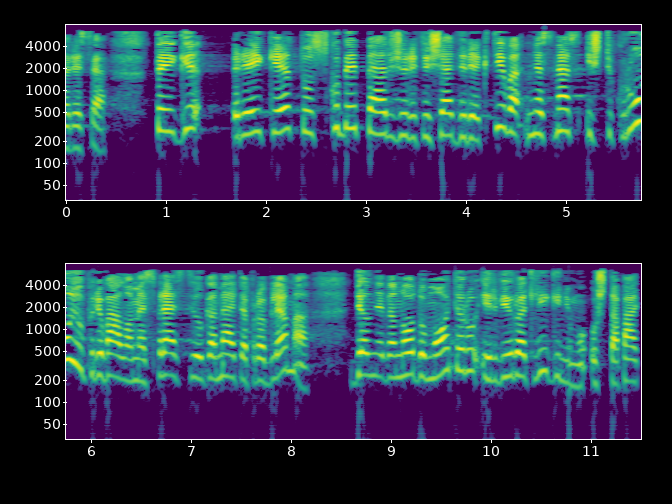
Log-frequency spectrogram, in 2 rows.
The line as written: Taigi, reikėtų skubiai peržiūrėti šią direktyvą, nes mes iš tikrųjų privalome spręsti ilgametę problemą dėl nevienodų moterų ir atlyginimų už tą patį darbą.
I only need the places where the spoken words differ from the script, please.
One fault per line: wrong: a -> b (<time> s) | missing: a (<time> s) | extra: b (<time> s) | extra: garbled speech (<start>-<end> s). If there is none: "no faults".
extra: vyrų (10.2 s)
